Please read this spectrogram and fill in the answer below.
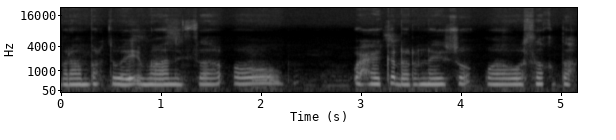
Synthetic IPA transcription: bɐɾaːmbɐrt̪ʰʊwɑjɪmaːnɛjsaːɔː | wɑħɑjkʰɐɖɐɾɐnɛjsɔwɑːwɑsɐqd̪ɐ

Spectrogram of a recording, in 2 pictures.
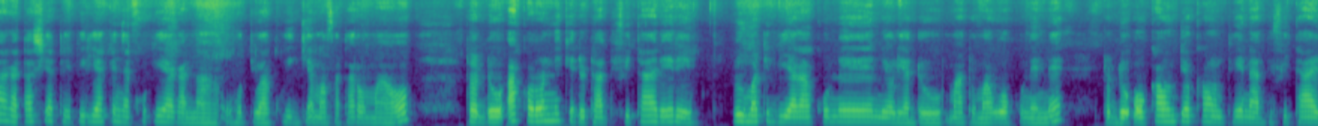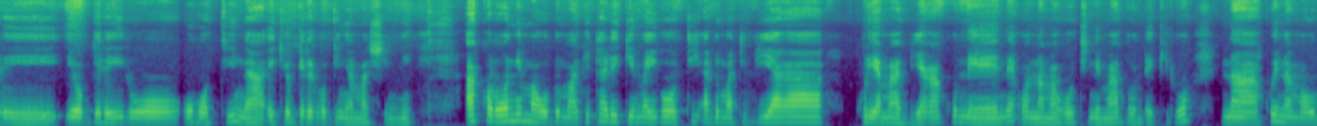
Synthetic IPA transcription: aɣatasiataiðiɾiakɛɲakoɣeaɣanaoɦɔtiwakohiɡiamafataɾɔmaɔ | tɔdoʔa̰kɔɾwɔnekendotaðifitaɾeɾe | ɾumatiðiaɣakonɛneɔɾeadomatomaɣwɔkonɛnɛ | tɔdoʔɔkauntiɔkauntiɾenaðifitaɾeːɔɡɛɾɛiɾwɔoɦɔtinaʔḛkeɔɡɛɾɛɾwɔɡiɲamaʃini | akɔɾwɔnemaodomaɡetaɾeɡemaiɣɔtiʔa̰domatiðiaɣa | koɾeamaðiaɣakonɛnɛʔɔnamaɣɔtinemaðɔdɛkiɾwɔ | nakwenamao

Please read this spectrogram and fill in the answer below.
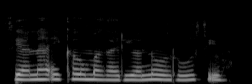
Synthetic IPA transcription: sianaʔikaumaɣaɾiɔnoɾosḭɔ

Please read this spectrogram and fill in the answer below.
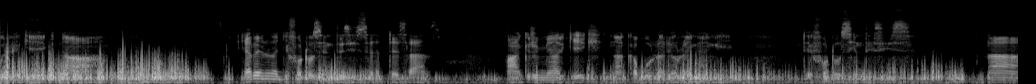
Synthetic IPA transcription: oɾikekna | jaɾennad͡ʒifotosint̪ɛsisatɛsas | naɡiɾumiaɾɡeknakabulaɾioleŋaŋi | tefotosintesis | na

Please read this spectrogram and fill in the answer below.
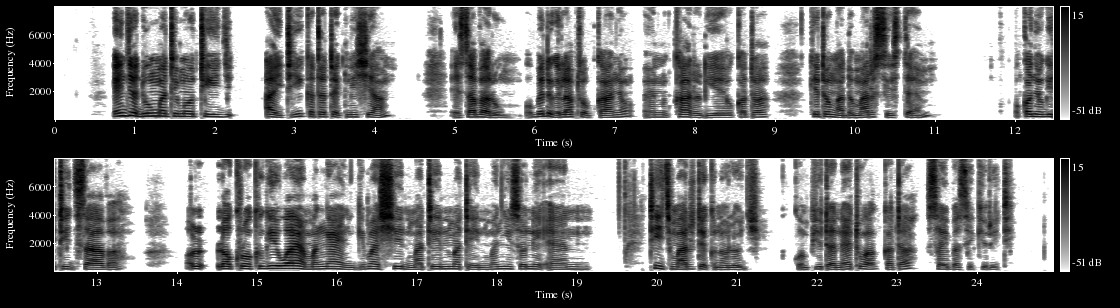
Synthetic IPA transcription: ɪnd͡ʒadwoŋmatɪmotid͡ʒ | aitikatatɛknɪʃjan | esavaɾum | o̰bedoɡɪlap̚tɔp̚kaɲɔɛnkaɾɾjejɔkata | ketoŋadɔmarsɪstɛm | ɔ̰kɔɲɔɡitit͡ʃsava | ɔ̰lɔkɾwɔkɡɪwajamaŋɛɲɡɪmaʃinmatɪnmatɪnmaɲisonɪʔɛn | tit͡ʃmartɛknolod͡ʒi | ko̰mpjutanɛtwakːatasaɪbasɛkjuɾiti̥

